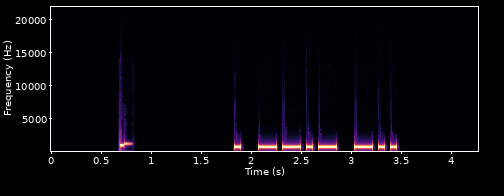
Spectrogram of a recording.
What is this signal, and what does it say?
Morse code, heard as a keyed tone, about 20 wpm, 700 Hz. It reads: EQD
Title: USA Call Sign Postfixes - 3 Letters 20wpm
